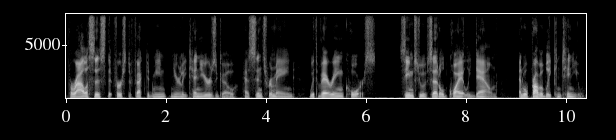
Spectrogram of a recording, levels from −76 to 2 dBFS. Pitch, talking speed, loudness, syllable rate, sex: 100 Hz, 145 wpm, -24 LUFS, 5.3 syllables/s, male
